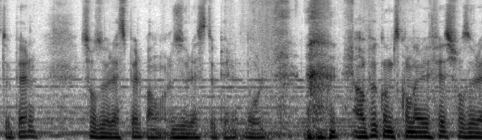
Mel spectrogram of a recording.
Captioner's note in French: rires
